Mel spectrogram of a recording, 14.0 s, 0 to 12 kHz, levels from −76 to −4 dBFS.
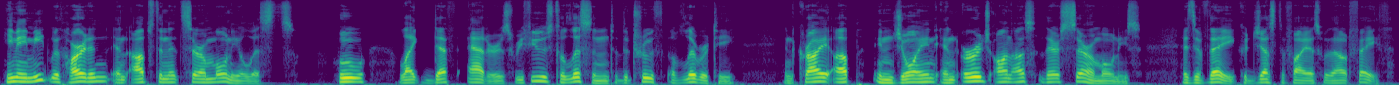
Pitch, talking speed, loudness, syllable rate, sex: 120 Hz, 165 wpm, -19 LUFS, 5.1 syllables/s, male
